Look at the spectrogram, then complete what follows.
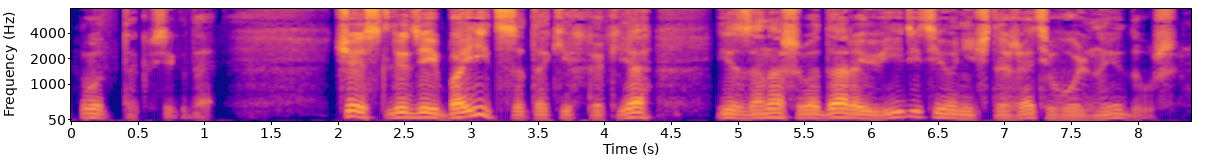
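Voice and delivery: plain reading voice

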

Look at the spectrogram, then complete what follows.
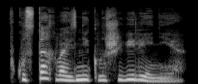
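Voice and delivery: ordinary delivery

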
